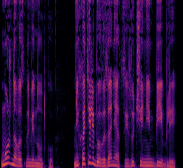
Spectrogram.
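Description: A man's voice: a little high, wildly swooping pitch, fast, darkish tone, no echo, studio quality, pitched above the performer's own voice. Brief: a smiling, rehearsed young woman in a story reading, politely stopping strangers, read by a man.

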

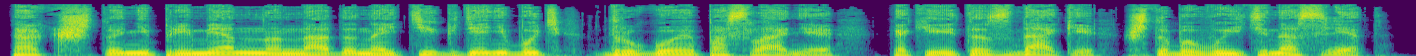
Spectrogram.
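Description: A man's voice: mid-range voice, measured pace, a little mellow, no echo, clean studio sound, voice pushed up, close to an everyday voice. A man voicing a frightened amnesiac young woman. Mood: anxious. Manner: anxious, questioning, insistent.

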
